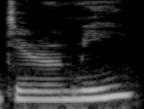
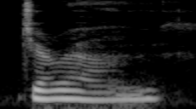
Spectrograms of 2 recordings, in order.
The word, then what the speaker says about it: Jerome: many times how yet people call this man Jeremy I don't know where they got that from but the right pronunciation the right way to call that name is Jerome Jerome very good this name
